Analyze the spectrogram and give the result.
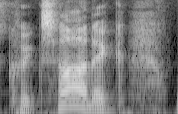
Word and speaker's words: quixotic: Your initial presumption of the pronunciation as quixotic was correct, which sounds like this.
